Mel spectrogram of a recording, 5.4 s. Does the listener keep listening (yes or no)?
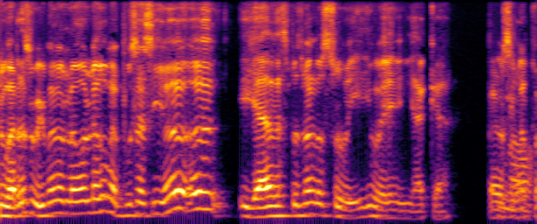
yes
